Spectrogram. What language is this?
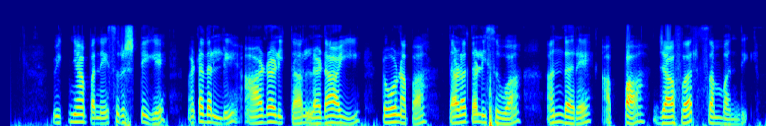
Kannada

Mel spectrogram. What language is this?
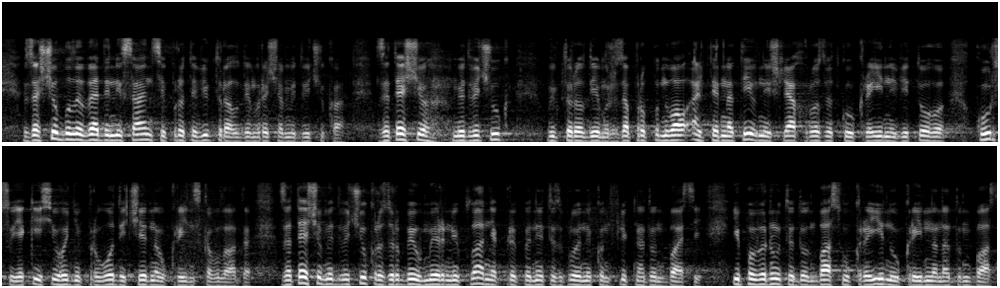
Ukrainian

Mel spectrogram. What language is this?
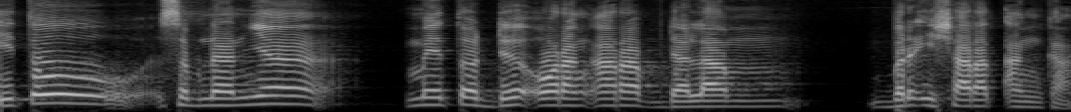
Indonesian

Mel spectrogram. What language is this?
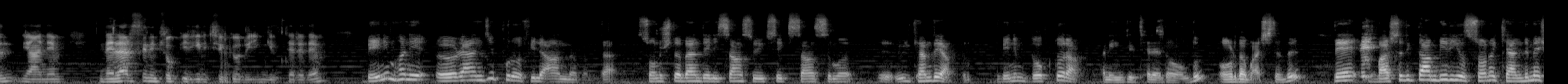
Turkish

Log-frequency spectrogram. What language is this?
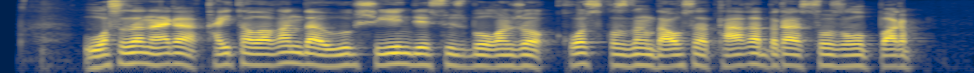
Kazakh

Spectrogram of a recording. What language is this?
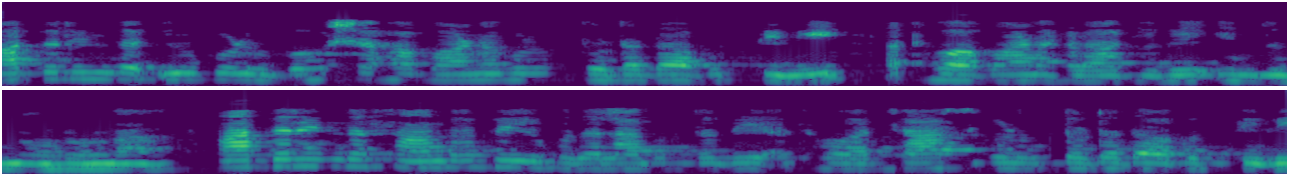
Kannada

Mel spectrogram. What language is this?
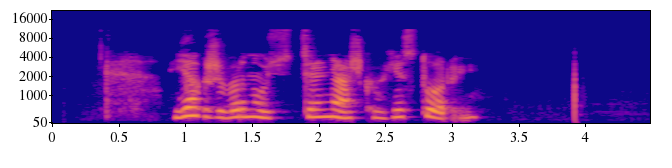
Belarusian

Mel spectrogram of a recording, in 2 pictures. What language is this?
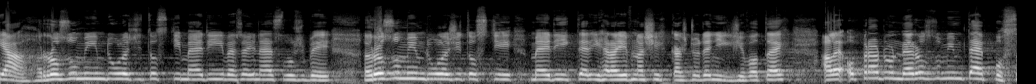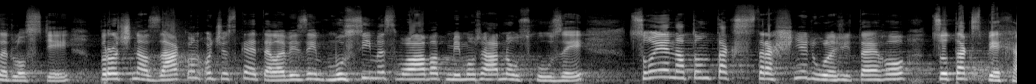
Czech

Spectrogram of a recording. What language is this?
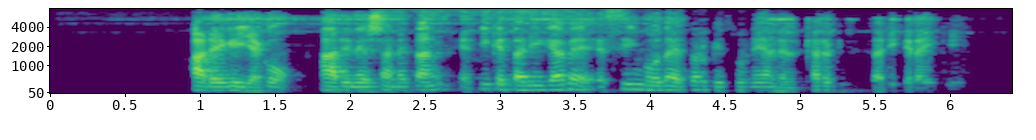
Basque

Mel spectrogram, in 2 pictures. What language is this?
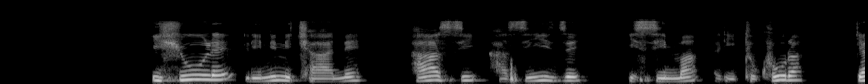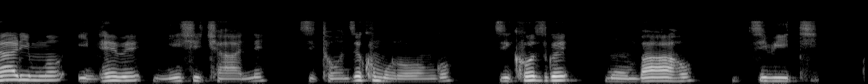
Rundi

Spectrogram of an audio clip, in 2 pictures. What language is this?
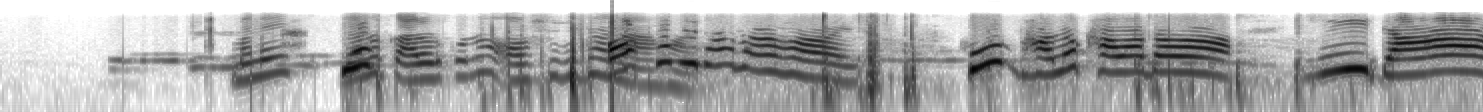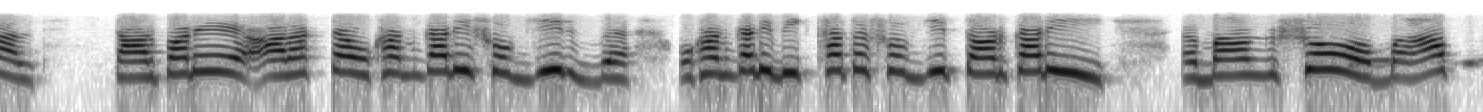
Bangla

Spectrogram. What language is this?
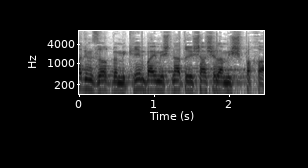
Hebrew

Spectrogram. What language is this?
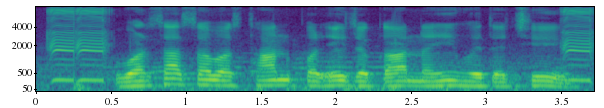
Maithili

